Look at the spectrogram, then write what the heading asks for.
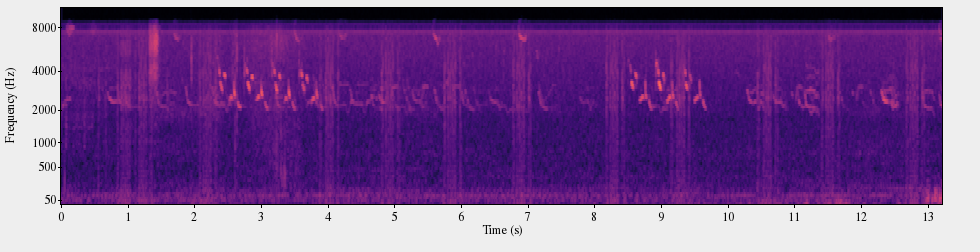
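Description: Small songbirds chirping in repeated short bursts of quick high notes, over a steady low outdoor rumble, with faint scattered clicks or pops.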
